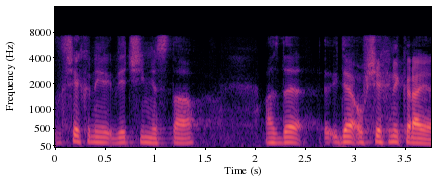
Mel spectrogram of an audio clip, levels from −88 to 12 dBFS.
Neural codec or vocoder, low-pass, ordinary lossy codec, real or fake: codec, 16 kHz, 1 kbps, X-Codec, HuBERT features, trained on LibriSpeech; 7.2 kHz; MP3, 64 kbps; fake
